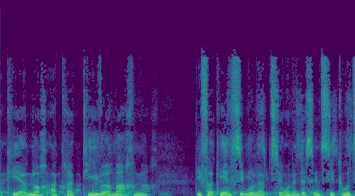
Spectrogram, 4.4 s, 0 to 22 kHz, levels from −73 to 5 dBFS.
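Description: Speech runs through all 4.4 seconds with an echo with no canceller: each phrase is shadowed roughly a third of a second later by a copy about 19 dB below it. The far end's loudspeaker fed its microphone and nothing removed that path, so the voice returned after the network round trip. A spectrogram shows each harmonic pattern repeated at lower intensity about 0.3 s to the right, and the waveform shows a smaller trailing envelope after each burst.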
